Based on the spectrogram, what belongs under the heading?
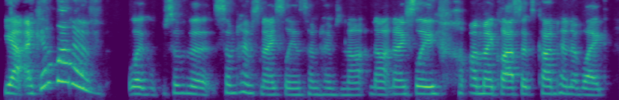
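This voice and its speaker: A woman's voice: mid-range voice, sing-song, brisk. An American woman hosting a casual live stream about books, tired after a long day, rambling with many fillers and self-corrections and often laughing. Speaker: booktube host.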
